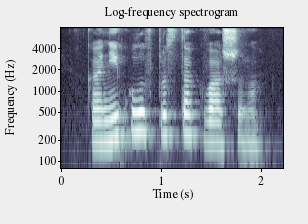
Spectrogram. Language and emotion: Russian, neutral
